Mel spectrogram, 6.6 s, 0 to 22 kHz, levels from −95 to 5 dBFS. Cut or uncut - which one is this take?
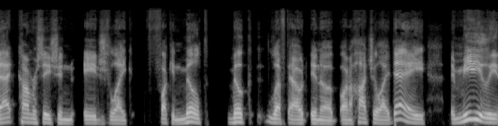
uncut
